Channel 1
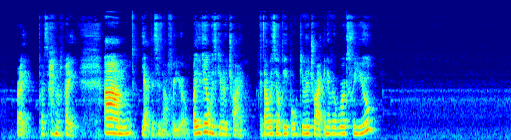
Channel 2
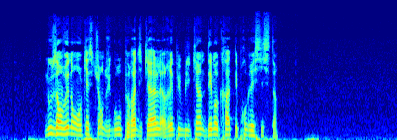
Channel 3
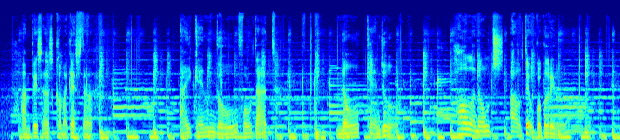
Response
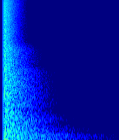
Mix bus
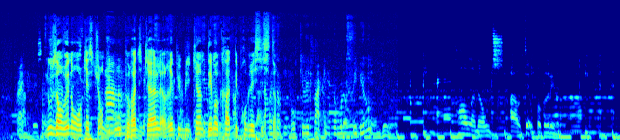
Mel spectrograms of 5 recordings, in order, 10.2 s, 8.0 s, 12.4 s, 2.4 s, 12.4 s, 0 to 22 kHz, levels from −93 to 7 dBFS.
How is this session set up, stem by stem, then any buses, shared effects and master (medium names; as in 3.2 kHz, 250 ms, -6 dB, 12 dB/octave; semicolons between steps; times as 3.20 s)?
-17.0 dB, 0.00 s, no send, trance gate ".x..xx.xxx.x" 198 bpm -12 dB
-1.0 dB, 0.00 s, no send, none
-16.0 dB, 0.00 s, no send, spectral contrast enhancement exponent 2.3; comb 1.6 ms, depth 88%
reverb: none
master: treble shelf 7.1 kHz +4 dB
